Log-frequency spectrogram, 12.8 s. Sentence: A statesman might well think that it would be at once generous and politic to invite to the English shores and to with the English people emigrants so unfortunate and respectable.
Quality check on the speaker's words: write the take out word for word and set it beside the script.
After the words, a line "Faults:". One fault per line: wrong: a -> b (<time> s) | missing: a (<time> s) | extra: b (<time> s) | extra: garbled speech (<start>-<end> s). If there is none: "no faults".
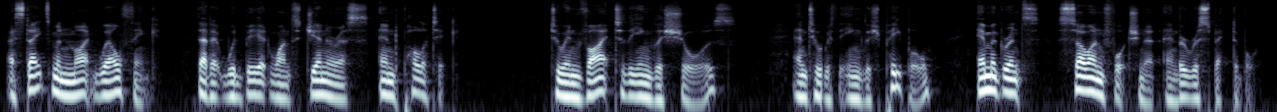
A statesman might well think that it would be at once generous and politic to invite to the English shores and to with the English people emigrants so unfortunate and respectable.
Faults:
no faults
